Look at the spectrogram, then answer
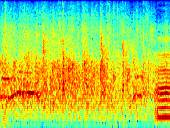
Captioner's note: applause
